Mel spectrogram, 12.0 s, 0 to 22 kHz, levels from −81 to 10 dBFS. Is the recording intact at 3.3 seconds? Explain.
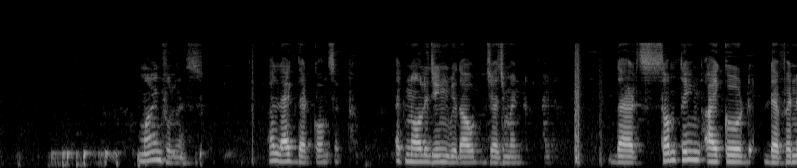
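No. From 3.32 to 3.38 s the speech briefly cuts out, dropping by about 40 dB, likely speech suppressed in double talk as the echo canceller attenuated overlapping talk.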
